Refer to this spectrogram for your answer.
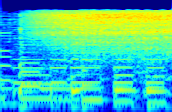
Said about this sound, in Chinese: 蒸汽能改变帽子的形状，能让它变形或者让它再下垂一点。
